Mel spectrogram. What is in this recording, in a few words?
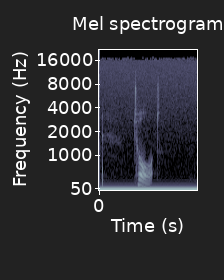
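"torte", British English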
